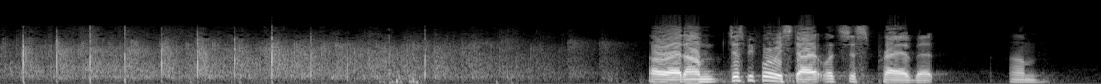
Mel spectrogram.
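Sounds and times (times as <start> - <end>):
audience applause for worship band: 0.0 - 6.4
speech: 6.5 - 9.4, 10.1 - 10.6.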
